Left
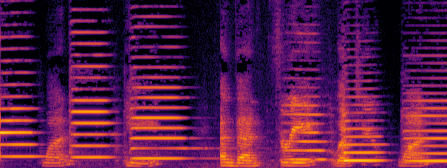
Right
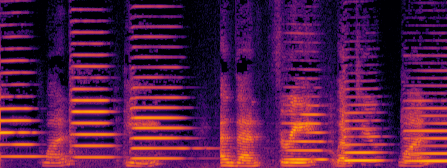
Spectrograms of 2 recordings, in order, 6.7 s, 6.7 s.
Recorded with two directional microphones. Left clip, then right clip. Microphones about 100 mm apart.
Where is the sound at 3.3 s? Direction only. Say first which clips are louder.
Left 2 dB; 10° left (ahead or behind).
